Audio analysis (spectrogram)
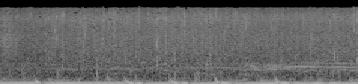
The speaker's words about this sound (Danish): Nå, men jeg kan fortælle dig, at det har regnet hele dagen, og det er jo heller ikke så rart. Prøv at høre.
